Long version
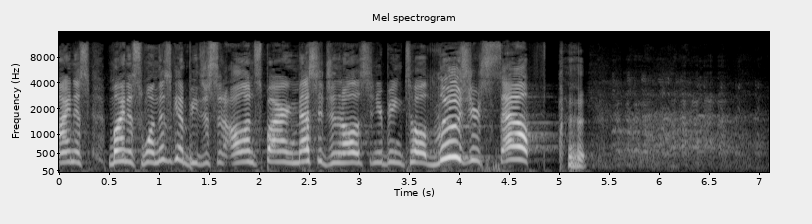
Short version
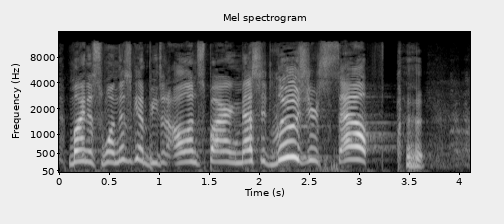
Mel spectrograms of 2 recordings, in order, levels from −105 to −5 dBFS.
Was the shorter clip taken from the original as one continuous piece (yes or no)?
no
